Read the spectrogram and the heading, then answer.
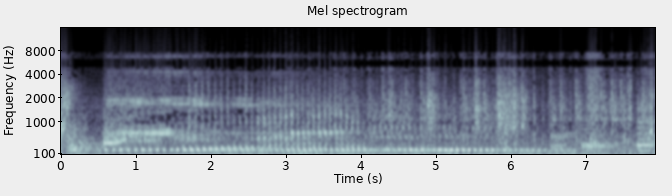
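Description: A small scooter engine idles, a steady, loud putter with a fast rhythmic chug and a rattly edge that holds for the whole stretch without any talking.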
